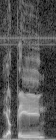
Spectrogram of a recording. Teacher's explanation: Karena kaf apabila baris di bawah, apalagi ada huruf ya yang mati sesudahnya, maka kaf itu makhrajnya tetap tapi agak tipis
